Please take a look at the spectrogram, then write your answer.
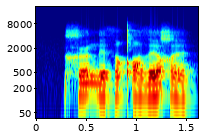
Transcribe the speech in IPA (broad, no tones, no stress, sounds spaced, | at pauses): x ə˞ n e θ ɯ qʼ a ð ɛ χ ɛ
